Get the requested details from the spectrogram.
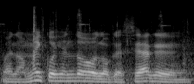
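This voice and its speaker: Male gamer, mid-pitched, casual running commentary over loud gunfire. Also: fast talker, noisy background. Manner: chatty, thinks aloud, shouts when surprised. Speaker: gameplay streamer. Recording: game gunfire behind voice.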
